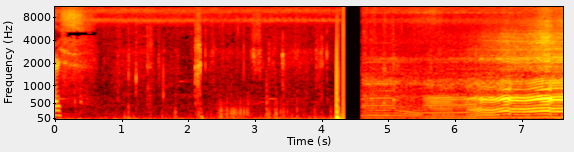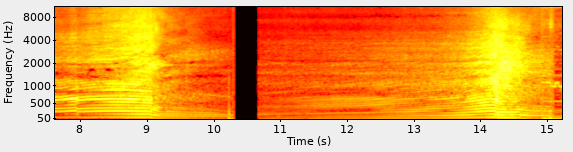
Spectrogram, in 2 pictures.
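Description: A Bajaj Pulsar motorcycle riding toward and past close by, twice. Each time the engine note climbs in pitch and grows louder, ending in a loud rush as it passes: the first pass comes about nine seconds in, the second at the very end. The first few seconds are quiet.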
